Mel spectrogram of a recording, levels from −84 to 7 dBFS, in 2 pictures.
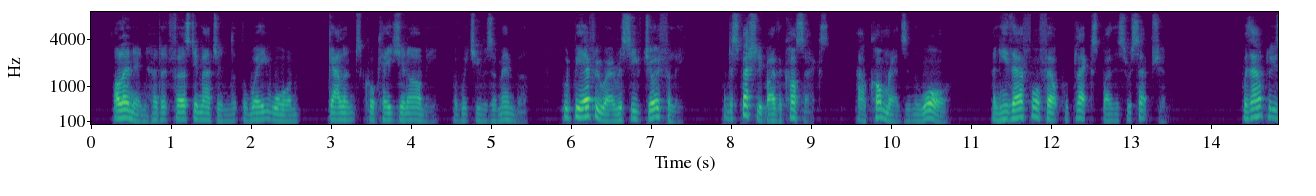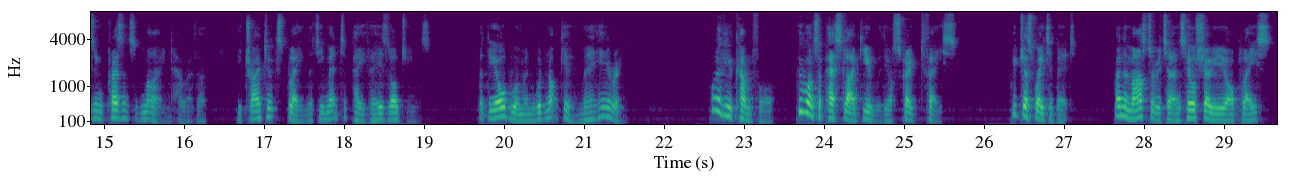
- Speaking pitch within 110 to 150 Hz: Yes, low, 135 Hz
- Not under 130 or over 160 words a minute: No, average, 200 wpm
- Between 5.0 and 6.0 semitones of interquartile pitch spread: Yes, average, 5.3 semitones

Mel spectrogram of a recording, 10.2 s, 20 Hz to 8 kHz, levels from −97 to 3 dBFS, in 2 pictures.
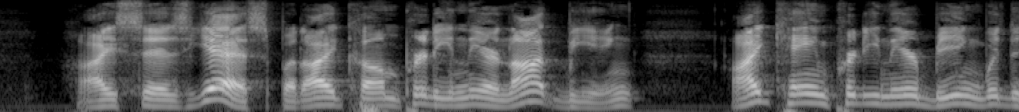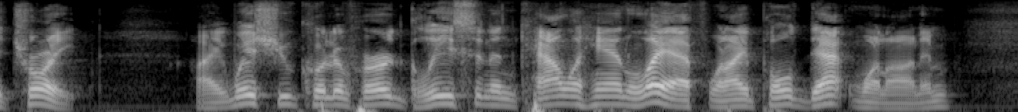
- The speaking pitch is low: No, medium, 150 Hz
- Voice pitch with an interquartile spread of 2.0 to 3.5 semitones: No, average, 4.3 semitones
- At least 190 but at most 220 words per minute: Yes, average, 200 wpm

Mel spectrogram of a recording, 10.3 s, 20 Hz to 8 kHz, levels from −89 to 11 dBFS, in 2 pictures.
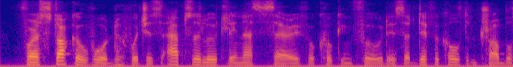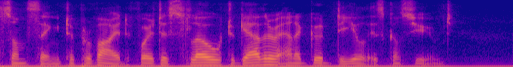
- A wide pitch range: No, average, 2.9 semitones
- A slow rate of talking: No, average, 185 wpm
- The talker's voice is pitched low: Yes, low, 105 Hz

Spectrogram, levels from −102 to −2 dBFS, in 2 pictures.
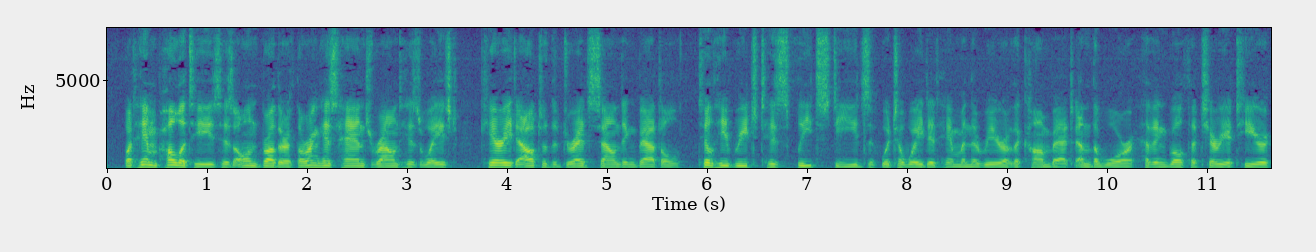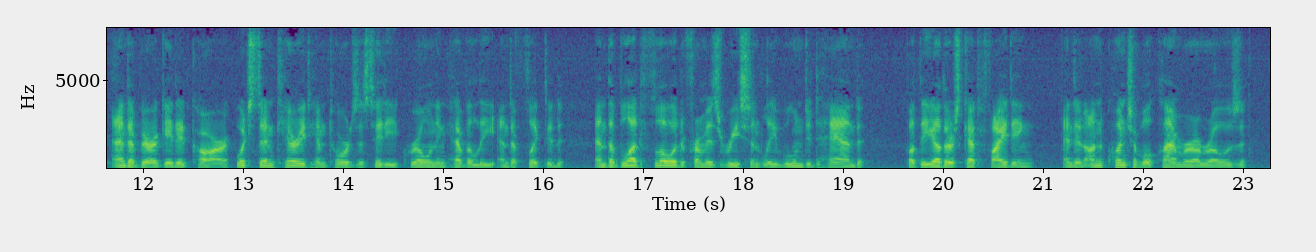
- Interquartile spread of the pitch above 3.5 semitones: No, average, 2.7 semitones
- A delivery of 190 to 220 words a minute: Yes, average, 195 wpm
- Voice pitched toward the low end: Yes, low, 105 Hz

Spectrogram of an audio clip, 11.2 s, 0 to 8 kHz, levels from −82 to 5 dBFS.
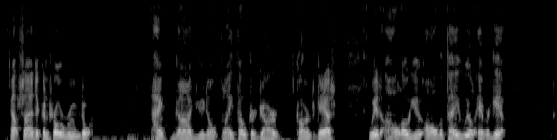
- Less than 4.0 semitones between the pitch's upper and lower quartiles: No, average, 4.6 semitones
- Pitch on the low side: No, medium, 165 Hz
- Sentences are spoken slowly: Yes, slow, 130 wpm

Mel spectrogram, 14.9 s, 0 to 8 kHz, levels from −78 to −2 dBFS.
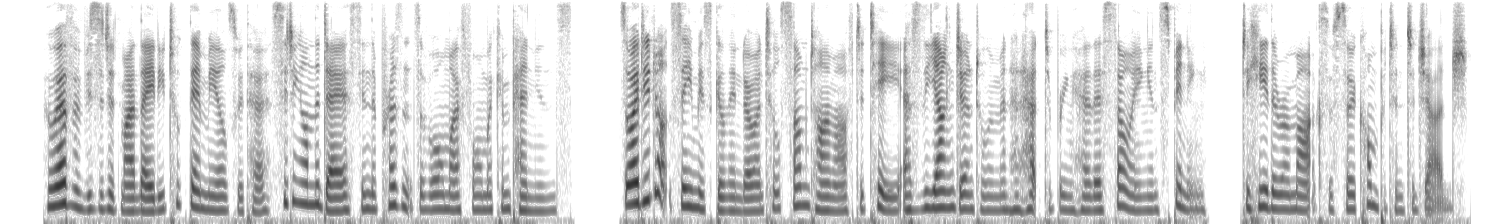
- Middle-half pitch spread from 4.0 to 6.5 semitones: No, average, 3.3 semitones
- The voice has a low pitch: No, high, 195 Hz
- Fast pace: Yes, fast, 220 wpm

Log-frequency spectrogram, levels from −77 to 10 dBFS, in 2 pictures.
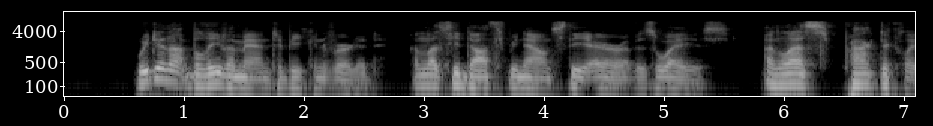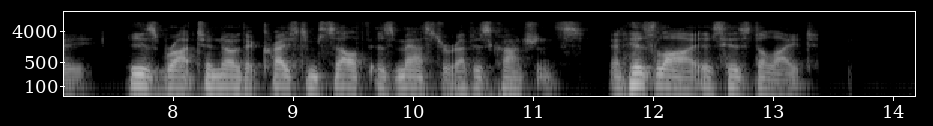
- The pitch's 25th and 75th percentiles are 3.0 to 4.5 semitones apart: Yes, average, 3.5 semitones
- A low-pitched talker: Yes, low, 100 Hz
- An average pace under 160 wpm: No, average, 165 wpm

